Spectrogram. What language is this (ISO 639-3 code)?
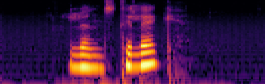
nor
